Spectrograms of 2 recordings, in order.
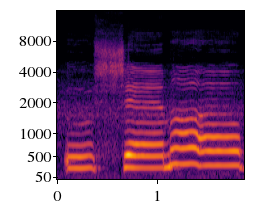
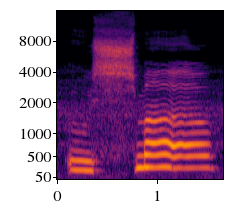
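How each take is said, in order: First: A short vowel is sounded between sh and m. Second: No vowel is sounded between sh and m. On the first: The speaker calls it right. "you get a better sound of Ushemo, Ushemo by adding the Shva in there" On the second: The speaker calls it wrong. "Ushmo, Ushmo. It just doesn't work"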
